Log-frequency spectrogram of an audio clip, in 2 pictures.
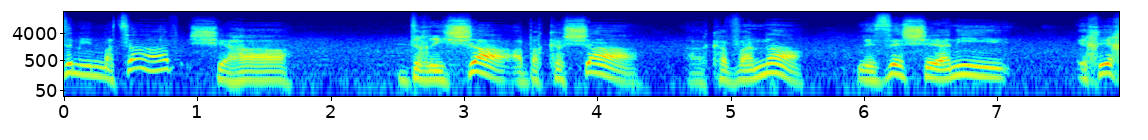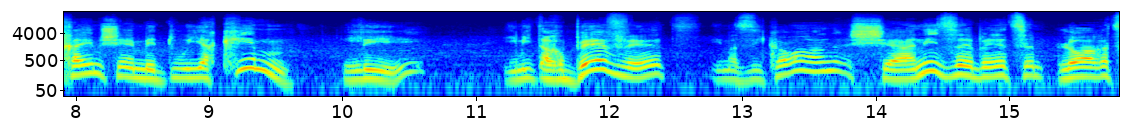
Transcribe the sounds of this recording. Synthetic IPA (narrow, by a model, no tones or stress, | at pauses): eminmat͡savʃe̞ɦa | dʁiʃaha̰bakaʃa | ha̰kavana | le̞ze̞ʃe̞ani | eχjeχaimʃehemːe̞dujakʰim | li | imitaʁbe̞ve̞t | imazikaʁo̞nʃeanizebeet͡se̞mlo̞aʁat͡s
